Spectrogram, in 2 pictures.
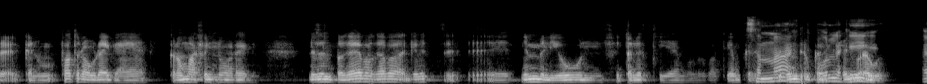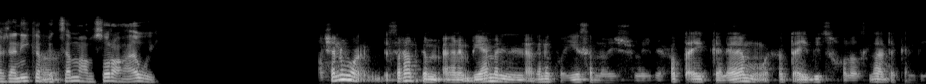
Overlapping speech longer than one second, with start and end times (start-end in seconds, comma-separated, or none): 7.5-8.8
